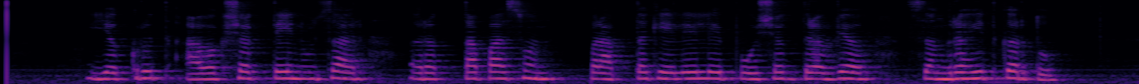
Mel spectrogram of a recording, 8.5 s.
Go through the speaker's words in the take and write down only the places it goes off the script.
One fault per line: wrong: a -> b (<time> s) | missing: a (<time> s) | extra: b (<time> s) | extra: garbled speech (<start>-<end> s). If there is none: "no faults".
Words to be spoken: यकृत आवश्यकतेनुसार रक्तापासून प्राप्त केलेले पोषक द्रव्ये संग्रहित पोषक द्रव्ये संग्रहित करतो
missing: पोषक द्रव्ये संग्रहित (7.5 s)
